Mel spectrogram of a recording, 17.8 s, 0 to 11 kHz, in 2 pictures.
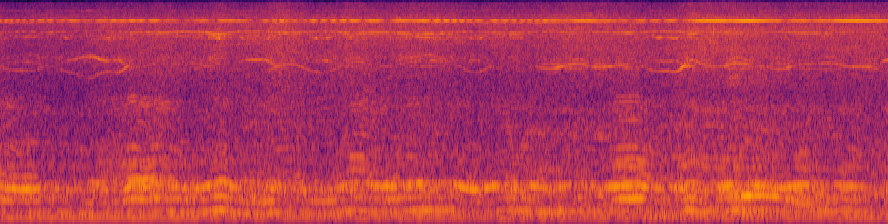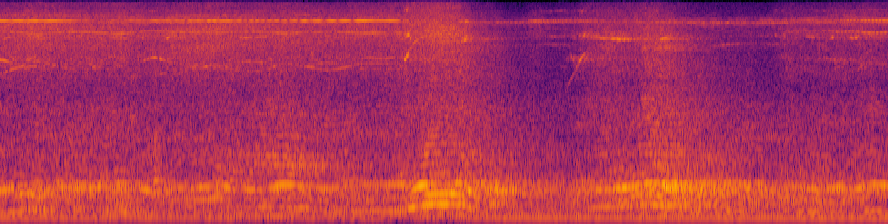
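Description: Electric motor and propeller of a small foam 3D aerobatic RC plane (Laser Z2300), its whine rising and falling in pitch with constant throttle changes as it hovers and tumbles.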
